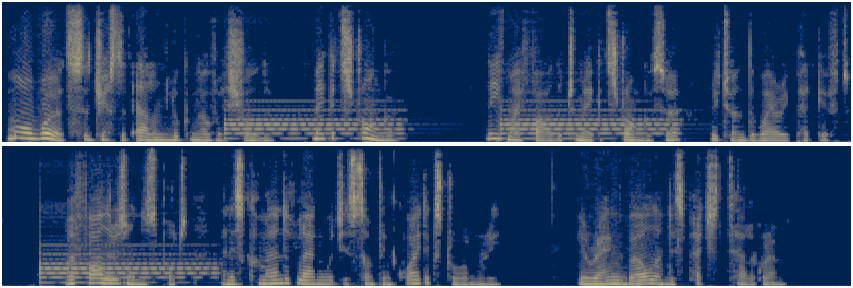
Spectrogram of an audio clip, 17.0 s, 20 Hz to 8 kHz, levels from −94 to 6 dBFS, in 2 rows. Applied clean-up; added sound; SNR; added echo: classical method spectral subtraction.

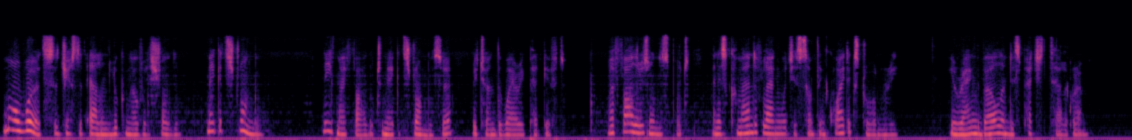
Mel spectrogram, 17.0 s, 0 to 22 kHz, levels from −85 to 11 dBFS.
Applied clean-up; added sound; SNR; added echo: neural separator model SepFormer DNS4.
